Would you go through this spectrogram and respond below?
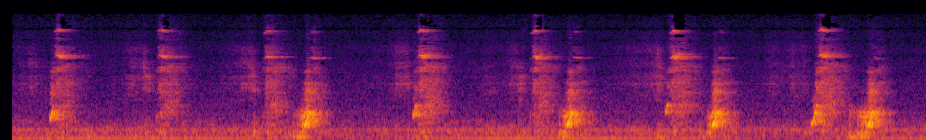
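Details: Pet dog Sam, a female, whimpering and yelping in her sleep during a nightmare; short high muffled yips in clusters every second or two, over a low steady hum.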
